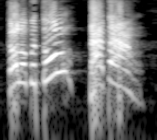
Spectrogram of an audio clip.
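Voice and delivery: loud urging. Real, not acted. Preacher urges congregation.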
